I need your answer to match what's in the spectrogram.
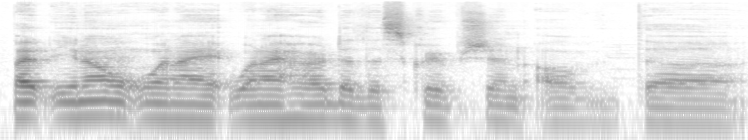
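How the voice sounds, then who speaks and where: A man's voice: fairly low pitch, steady tone, normal speed. A young man whose first language is Swedish, co-hosting a casual film chat as a film student, often restarting sentences while he searches for the right words. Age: young adult. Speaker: podcast co-host, film student.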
